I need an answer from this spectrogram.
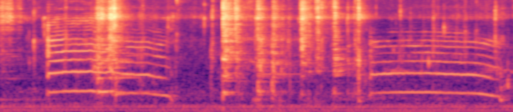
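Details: Pregnant domestic cat resting indoors as she prepares for her kittens, giving two long, clear meows, each steady and drawn out then dropping at the end, with a pause between them and a low hum in the background.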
